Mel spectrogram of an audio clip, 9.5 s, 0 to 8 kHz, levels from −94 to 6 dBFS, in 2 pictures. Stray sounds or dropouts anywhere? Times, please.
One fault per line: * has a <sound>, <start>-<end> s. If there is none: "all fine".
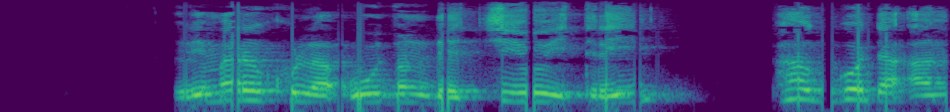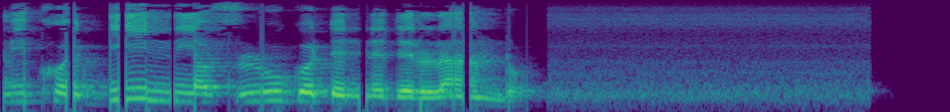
all fine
